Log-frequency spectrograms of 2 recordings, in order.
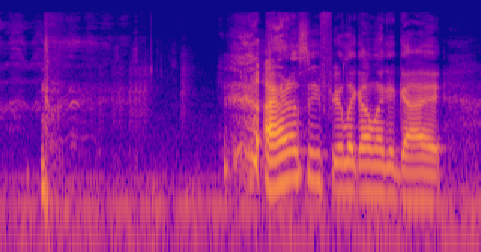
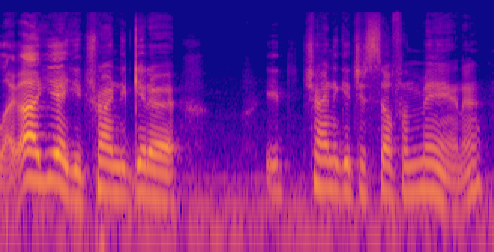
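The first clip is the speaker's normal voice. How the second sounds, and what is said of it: Old-school guy voice impression. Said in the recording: “The voice that you just did was your old school impression? People, yeah, like, everybody in old school talk like that.”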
